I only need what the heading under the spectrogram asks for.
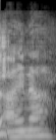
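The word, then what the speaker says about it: Eina: Is it Aina? Aina? I think it's Ina. E-I-N-A. Ina Kwan.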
